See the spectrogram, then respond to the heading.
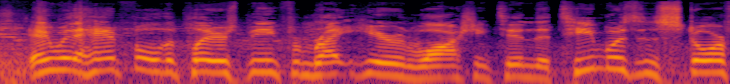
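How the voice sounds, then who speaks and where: A high-pitched man with lively intonation, over noticeable background noise. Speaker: sportscaster. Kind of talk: TV sports news reporting.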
